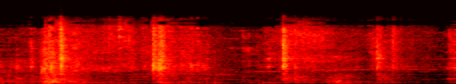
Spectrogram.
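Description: Irregular knocks, clunks and scrapes of a heavy wheeled load being manoeuvred up a step by hand, about five sharp clatters over two seconds.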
